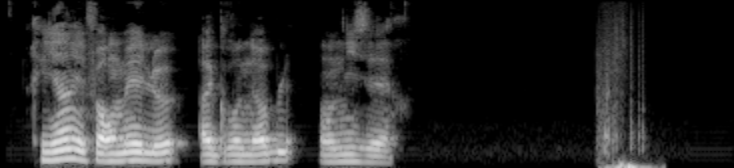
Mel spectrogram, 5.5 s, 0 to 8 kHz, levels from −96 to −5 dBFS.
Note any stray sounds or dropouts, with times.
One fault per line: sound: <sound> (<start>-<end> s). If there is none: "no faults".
sound: squeak (4.5-5.0 s)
